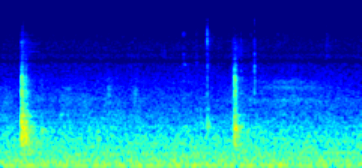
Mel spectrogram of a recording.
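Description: A few light clicks from handling at a fly-tying vise as the hopper's legs are tied in: one sharper click just after the start, then two fainter ones about a second and a half in.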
